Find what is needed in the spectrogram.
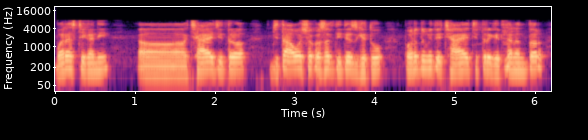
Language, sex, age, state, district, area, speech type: Marathi, male, 30-45, Maharashtra, Amravati, rural, spontaneous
